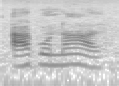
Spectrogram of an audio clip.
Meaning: 1. agonistic 2. agonal
- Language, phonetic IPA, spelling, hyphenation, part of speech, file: German, [aɡoˈnaːl], agonal, ago‧nal, adjective, De-agonal.ogg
